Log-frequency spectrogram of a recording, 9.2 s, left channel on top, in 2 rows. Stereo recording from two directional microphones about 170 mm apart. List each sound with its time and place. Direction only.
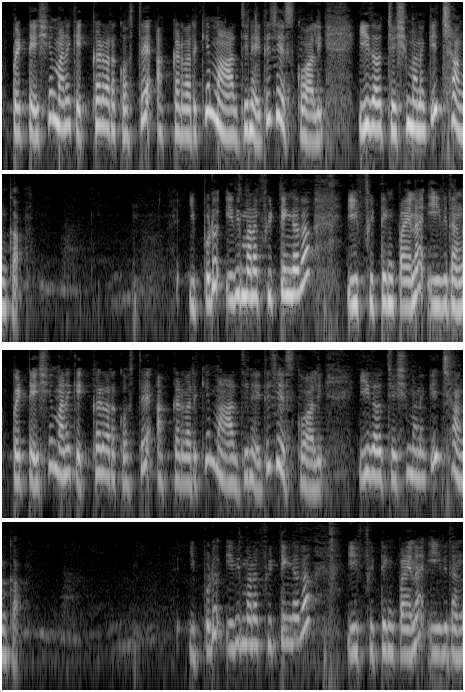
0.1 s speech: 25° left (ahead or behind); by 4.8 s 50° left (ahead or behind)
6.5 s speech: 55° left (ahead or behind)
